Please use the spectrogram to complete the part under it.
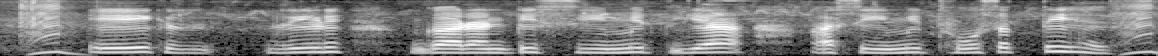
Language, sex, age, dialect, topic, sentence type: Hindi, female, 25-30, Awadhi Bundeli, banking, statement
